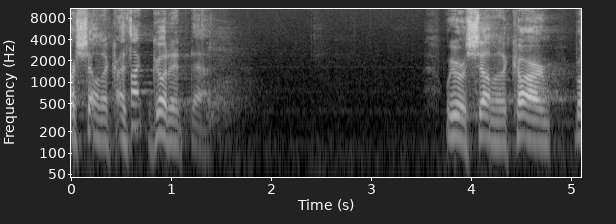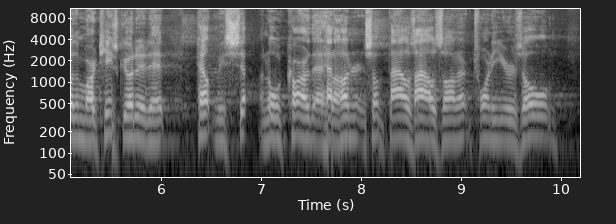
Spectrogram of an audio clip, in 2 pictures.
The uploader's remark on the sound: during the Sunday Evening service on December 3, 2023, at North Valley Baptist Church in Santa Clara, California.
